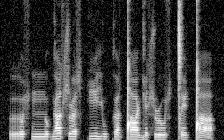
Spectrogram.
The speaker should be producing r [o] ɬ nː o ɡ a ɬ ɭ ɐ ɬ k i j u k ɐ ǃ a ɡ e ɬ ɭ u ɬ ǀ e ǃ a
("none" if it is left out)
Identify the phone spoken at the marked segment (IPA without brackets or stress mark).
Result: o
